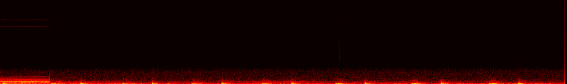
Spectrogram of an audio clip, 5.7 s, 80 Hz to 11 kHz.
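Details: Regular low-pitched heartbeats through a 3M Littmann CORE digital stethoscope, about 79 a minute, after a brief opening tone.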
